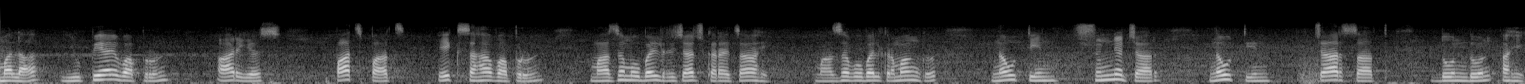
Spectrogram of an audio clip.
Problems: constant background noise, background conversations at intervals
